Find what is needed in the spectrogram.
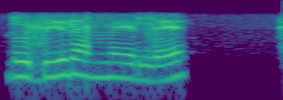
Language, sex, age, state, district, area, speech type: Malayalam, female, 30-45, Kerala, Pathanamthitta, rural, conversation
